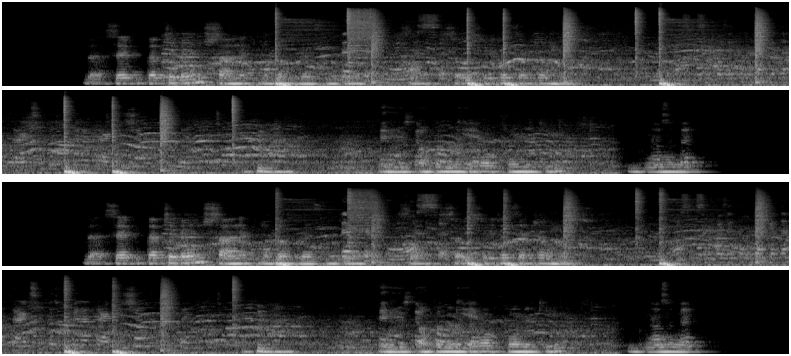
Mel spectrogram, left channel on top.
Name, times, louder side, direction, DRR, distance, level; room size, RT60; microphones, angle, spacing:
voice 1, 0.8-3.6 4.1-5.9 10.3-10.8 11.6-13.5 14.1-14.8, right 1 dB, 15° right, 1 dB, 0.3 m, -25 dB
sound 1, 1.6-14.0, left 2 dB, 80° left, 0.9 m, -36 dB
sound 2, 2.7-2.9 3.5-3.8 4.7-5.2 5.6-5.7 6.3-6.7 7.5-7.7 8.5-8.6 9.0-9.1 9.5-9.6 10.2-10.3, left 1 dB, 30° left, 0.6 m, -19 dB
voice 2, 3.4-4.5 6.6-9.8 11.6-12.7 14.3-14.8, right 2 dB, 40° right, -2 dB, 1.5 m, -36 dB
4.2 x 2.8 x 2.8 m, 0.41 s
head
